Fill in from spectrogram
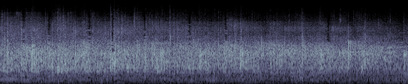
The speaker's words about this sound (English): It's okay to give the Lord a clap offering for something like that.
